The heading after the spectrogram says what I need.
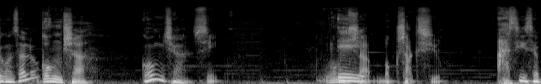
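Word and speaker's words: Agnes Gonxha Bojaxhiu: Gohan Cómo se pronuncia Gonzalo goncha goncha Sí goncha boxxu así se pronuncia la beata madre Teresa de Calcuta fundadora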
